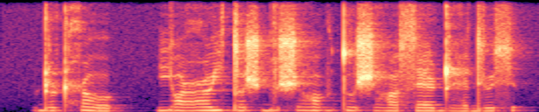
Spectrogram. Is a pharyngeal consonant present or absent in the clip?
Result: present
